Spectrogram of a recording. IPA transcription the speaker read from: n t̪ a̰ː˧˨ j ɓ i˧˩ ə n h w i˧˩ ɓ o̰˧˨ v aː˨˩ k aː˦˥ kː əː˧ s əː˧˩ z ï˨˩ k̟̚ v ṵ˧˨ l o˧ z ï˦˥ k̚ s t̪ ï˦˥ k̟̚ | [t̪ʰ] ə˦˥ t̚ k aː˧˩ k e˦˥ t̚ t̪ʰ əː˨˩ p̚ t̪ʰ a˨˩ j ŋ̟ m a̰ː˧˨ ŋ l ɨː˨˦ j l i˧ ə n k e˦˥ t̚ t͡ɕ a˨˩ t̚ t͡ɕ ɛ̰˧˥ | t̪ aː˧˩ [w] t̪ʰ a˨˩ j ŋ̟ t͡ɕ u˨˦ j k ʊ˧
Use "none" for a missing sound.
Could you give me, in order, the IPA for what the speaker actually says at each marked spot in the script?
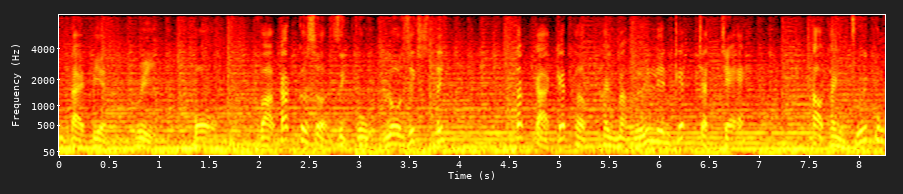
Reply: t̪, w

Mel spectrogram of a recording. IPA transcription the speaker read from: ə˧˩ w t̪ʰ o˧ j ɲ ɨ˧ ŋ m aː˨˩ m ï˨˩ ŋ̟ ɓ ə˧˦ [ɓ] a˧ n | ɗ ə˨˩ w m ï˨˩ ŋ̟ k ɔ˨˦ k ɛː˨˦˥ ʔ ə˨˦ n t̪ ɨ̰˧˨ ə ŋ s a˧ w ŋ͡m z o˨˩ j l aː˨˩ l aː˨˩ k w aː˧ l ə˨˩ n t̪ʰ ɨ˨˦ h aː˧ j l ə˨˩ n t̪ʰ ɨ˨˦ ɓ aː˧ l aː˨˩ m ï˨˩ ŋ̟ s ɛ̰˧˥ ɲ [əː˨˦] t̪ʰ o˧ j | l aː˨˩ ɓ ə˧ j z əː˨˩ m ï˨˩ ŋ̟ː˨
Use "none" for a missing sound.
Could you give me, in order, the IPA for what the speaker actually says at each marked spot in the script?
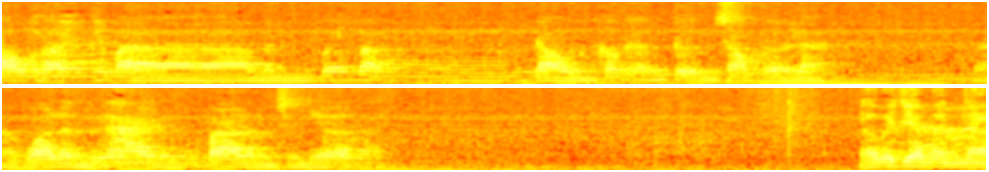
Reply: ɓ, əː˨˦

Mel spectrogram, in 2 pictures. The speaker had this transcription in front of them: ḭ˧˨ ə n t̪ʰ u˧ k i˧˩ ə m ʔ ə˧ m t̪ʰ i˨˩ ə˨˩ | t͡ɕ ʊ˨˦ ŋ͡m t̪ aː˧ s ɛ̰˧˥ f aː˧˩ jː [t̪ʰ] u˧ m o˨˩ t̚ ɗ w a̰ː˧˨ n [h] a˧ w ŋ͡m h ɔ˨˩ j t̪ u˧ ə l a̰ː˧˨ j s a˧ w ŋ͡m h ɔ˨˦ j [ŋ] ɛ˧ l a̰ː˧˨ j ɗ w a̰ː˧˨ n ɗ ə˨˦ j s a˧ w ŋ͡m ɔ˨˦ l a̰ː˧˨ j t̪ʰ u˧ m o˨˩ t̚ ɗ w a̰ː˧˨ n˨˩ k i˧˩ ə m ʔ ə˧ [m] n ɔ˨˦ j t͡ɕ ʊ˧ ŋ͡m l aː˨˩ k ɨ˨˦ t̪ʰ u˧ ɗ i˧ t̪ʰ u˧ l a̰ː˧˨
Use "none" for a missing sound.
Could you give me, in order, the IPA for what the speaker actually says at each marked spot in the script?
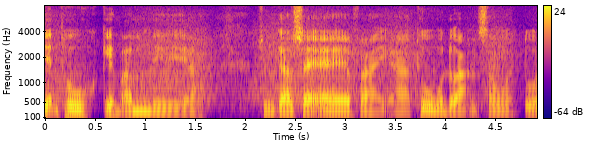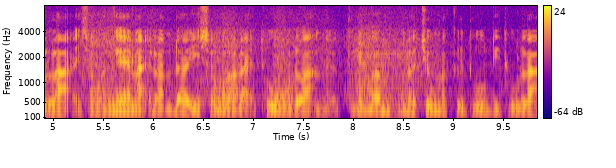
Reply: t̪ʰ, s, ŋ, m

